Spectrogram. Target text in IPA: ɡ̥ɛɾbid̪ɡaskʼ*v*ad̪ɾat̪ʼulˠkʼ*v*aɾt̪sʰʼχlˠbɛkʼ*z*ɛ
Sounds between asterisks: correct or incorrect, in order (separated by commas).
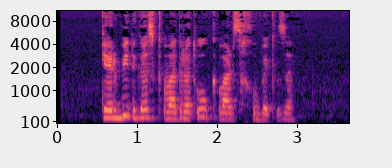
correct, correct, correct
